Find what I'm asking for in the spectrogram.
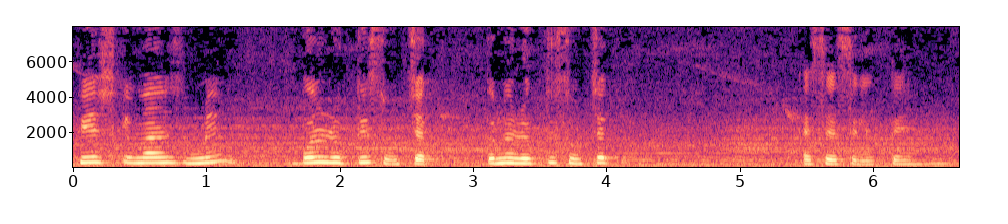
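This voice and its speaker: A woman's voice: high-pitched, steady tone, a little slow, noisy background. A woman teaching an exam-prep grammar lesson, who keeps asking "kya?" and then repeats her key points.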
